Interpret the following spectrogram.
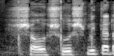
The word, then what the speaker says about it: সুস্মিতা: সংস্কৃত শব্দে ম ফলা উচ্চারণ থাকবে। মানে চলে যাবে না। হ্যাঁ। সংস্কৃত শব্দে যেমন সুস্মিতা।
